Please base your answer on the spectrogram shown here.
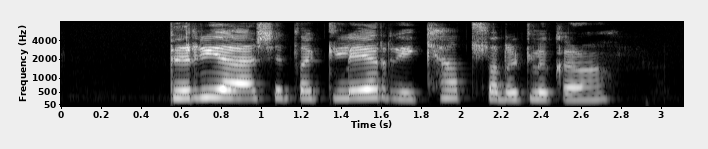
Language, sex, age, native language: Icelandic, female, 12, Icelandic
